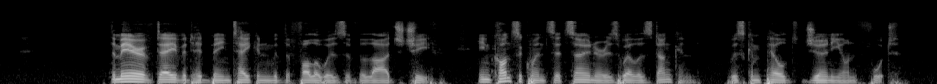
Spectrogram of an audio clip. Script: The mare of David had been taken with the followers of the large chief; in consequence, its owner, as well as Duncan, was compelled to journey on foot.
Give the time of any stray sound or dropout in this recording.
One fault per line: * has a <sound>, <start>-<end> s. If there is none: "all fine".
all fine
